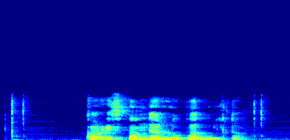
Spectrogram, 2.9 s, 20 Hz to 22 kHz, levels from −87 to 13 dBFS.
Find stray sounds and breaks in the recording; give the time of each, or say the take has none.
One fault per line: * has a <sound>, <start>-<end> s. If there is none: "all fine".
all fine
